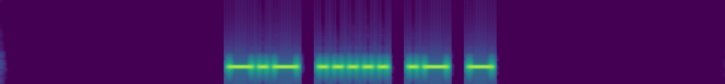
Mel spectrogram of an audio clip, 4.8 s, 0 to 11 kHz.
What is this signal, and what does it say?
Morse code, heard as a keyed tone, about 24 wpm, 700 Hz. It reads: K5AT
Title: Speed Racing - USA 1x2 Call Signs 20wpm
